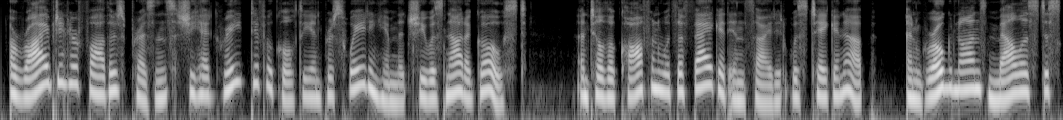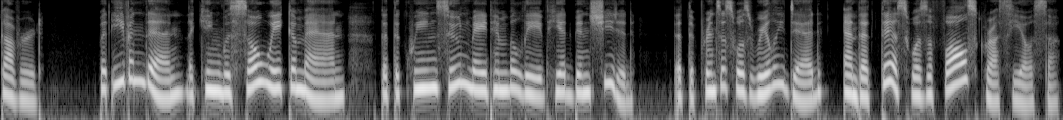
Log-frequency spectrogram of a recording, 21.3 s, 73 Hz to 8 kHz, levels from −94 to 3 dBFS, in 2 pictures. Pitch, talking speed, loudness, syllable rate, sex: 215 Hz, 190 wpm, -19 LUFS, 5.3 syllables/s, female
